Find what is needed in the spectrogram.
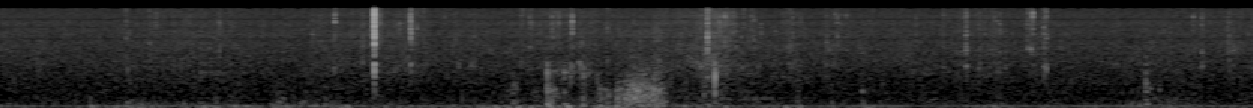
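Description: Near silence: faint outdoor background with a low steady hum, a few faint clicks and a brief soft rustle about four seconds in.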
